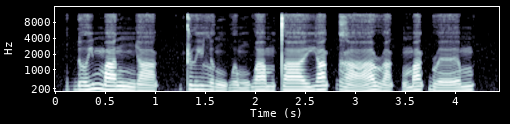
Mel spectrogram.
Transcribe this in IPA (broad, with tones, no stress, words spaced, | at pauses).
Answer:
ɗə˧˥j ma˧nɲa˨˩k̚ | ʈɨ˧jlə˨˩ŋ wə˨˩˨mwa˧mt̪aː˧ ja˦˥k̚ɣaː˨˩˦ɹa˨˩k̚ ma˦˥k̚ɹɛ˧˥m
